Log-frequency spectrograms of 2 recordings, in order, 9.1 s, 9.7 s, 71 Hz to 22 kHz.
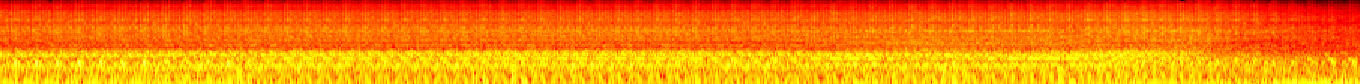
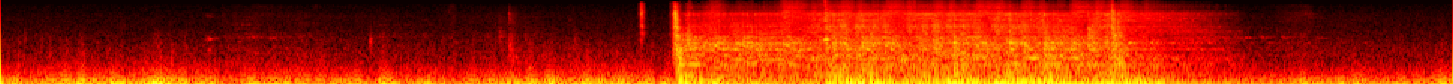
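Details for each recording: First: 1961 Chevy Bel Air 235 inline six, parked since 1981, idles steady and even with a soft regular putter, no knocks or misses, on day three after new gas tank and starter switch; healthy idle. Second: 1961 Chevy Bel Air 235 inline six, parked since 1981: steady churning crank for several seconds that never fires; points gapped too wide at 0.030 in, no usable spark; reset to 0.017 in and it fires.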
